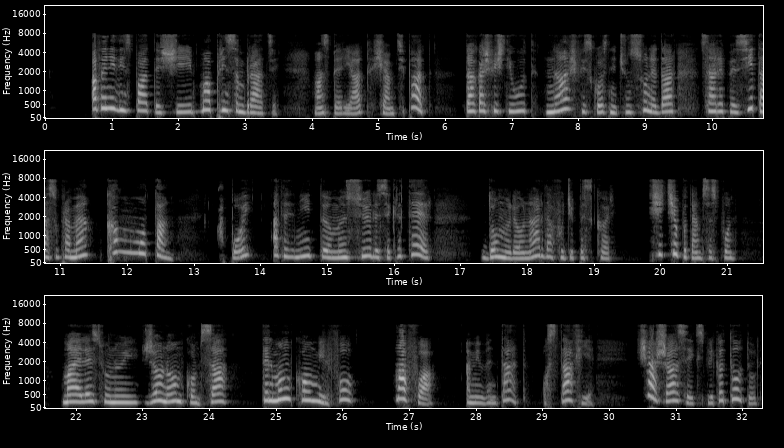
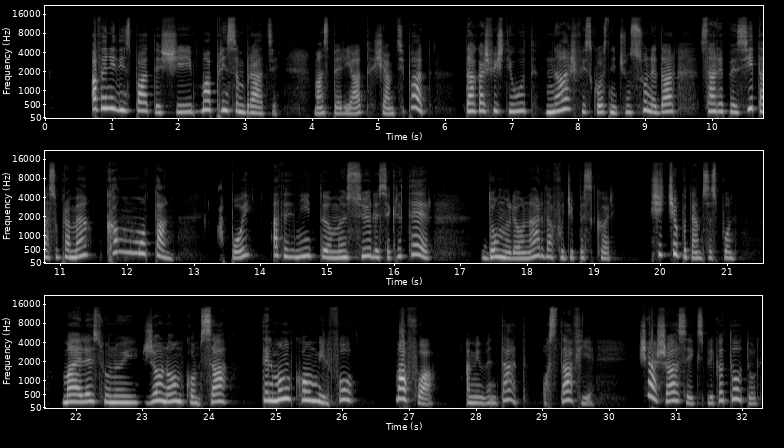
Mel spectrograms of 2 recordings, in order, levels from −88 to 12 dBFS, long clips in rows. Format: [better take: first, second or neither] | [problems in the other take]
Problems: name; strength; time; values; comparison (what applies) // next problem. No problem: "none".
second | garbled, watery; badly; nothing above 7.5 kHz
